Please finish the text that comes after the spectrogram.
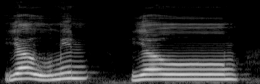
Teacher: اس واو لین کو ہم 2 الف کے برابر کھینچ کر پڑھیں گے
